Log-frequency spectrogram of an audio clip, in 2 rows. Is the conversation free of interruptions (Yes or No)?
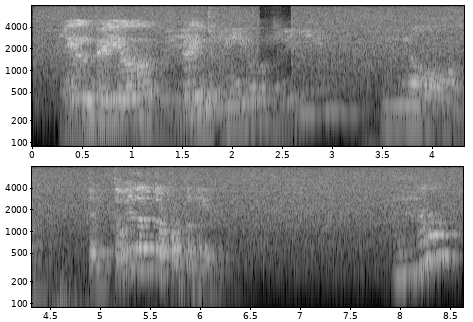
No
